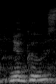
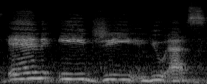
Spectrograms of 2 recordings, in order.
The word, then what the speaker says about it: Negus: Yes, Negus, Negus, and some people might say Negus. It's how you would like to pronounce the U. Is it a high back vowel or is it a mid-central vowel?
